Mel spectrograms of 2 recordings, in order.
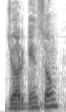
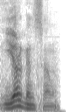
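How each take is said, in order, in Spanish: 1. El nombre empieza con sonido J. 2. El nombre empieza con sonido Y.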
